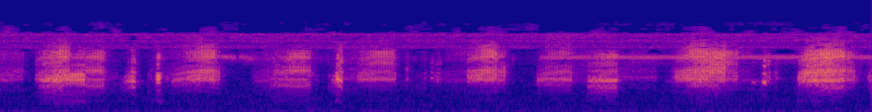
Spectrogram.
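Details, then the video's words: Wetland frogs giving drawn-out nasal croaks, each lasting a fraction of a second, spaced irregularly in a chorus, with a faint steady high hum behind. "Frog Lullaby: Relax to the Sound of Croaking Frogs"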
